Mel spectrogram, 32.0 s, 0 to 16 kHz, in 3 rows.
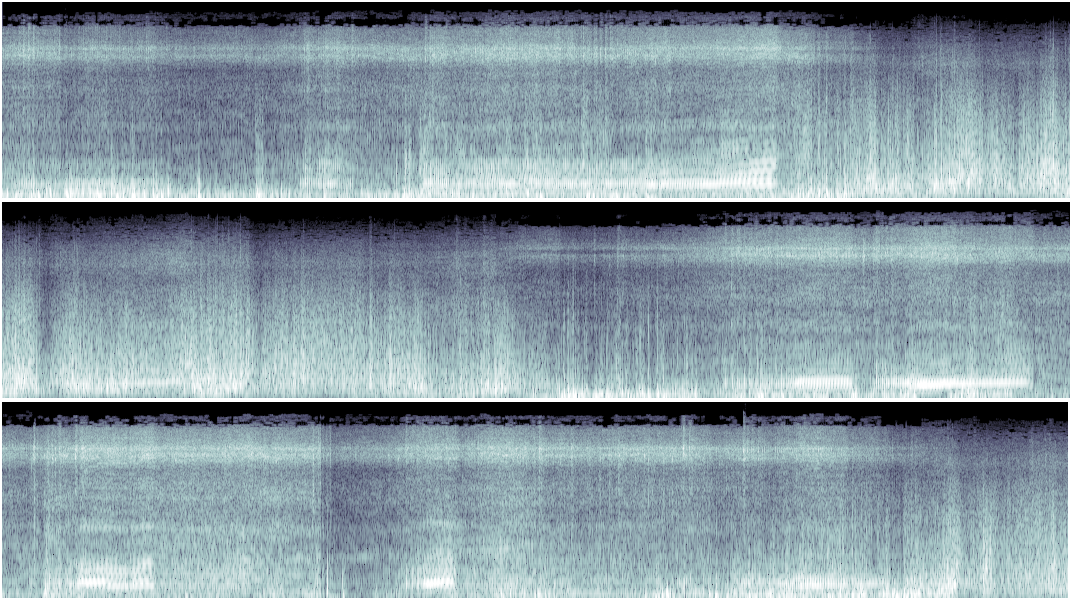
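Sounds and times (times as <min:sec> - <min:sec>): dirt bike engine revving: 0:00.0 - 0:08.8, 0:15.6 - 0:31.3
wind rumbling on microphone: 0:00.0 - 0:32.0.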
